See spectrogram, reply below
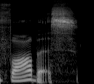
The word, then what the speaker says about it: Faubus: Orville Faubus. – Yes. – If I pronounce his last name correctly, yep. – I hope. – Yes, you did.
